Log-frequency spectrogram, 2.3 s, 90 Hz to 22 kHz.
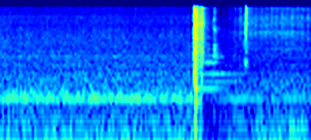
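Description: WE Hi-Capa 5.1 gas blowback airsoft pistol firing a single shot: one sharp crack about a second and a half in, followed shortly by a fainter click.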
